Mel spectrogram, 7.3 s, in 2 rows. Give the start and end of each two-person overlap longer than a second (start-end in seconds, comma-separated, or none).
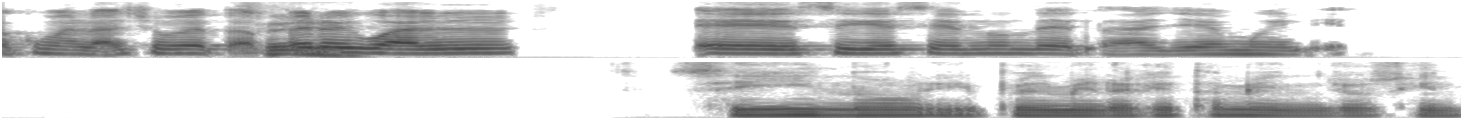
none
